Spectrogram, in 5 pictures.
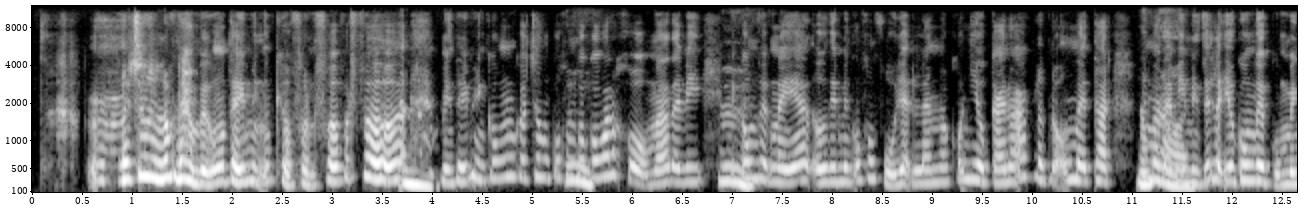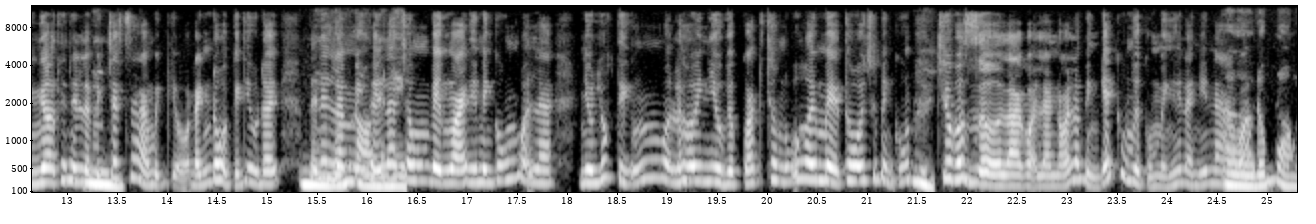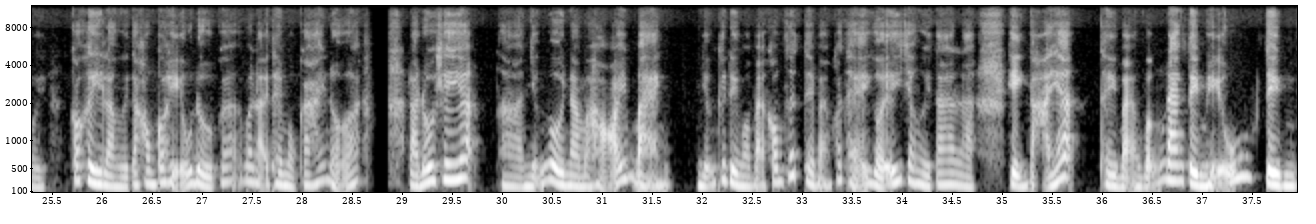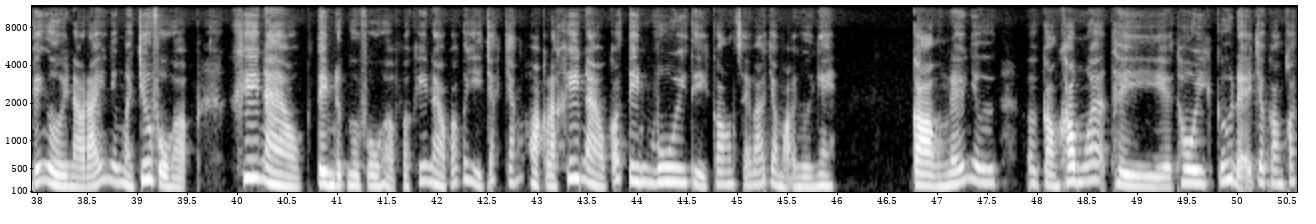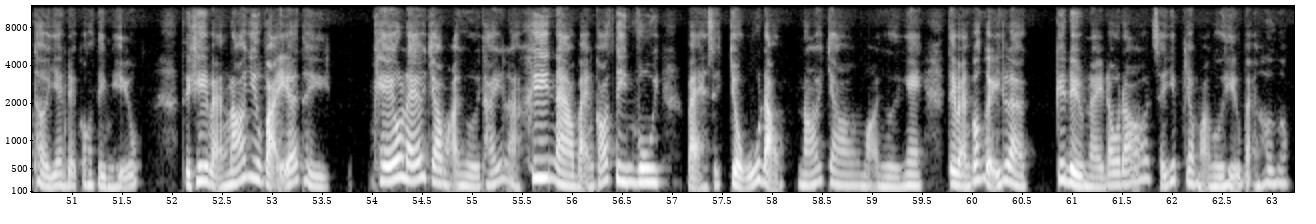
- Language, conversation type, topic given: Vietnamese, advice, Làm sao để vượt qua nỗi lo bị dèm pha vì chọn lối sống khác?
- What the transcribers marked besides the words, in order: static; laughing while speaking: "nào"; laughing while speaking: "phơ á"; distorted speech; tapping; laughing while speaking: "giờ"; other background noise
